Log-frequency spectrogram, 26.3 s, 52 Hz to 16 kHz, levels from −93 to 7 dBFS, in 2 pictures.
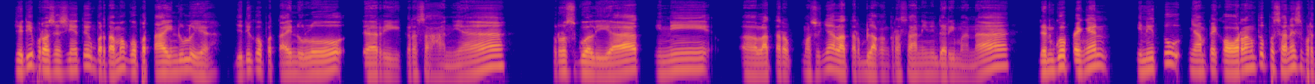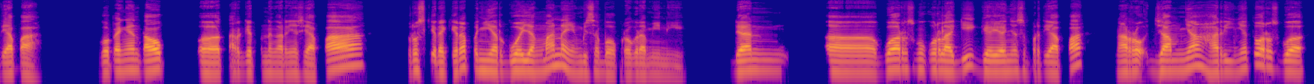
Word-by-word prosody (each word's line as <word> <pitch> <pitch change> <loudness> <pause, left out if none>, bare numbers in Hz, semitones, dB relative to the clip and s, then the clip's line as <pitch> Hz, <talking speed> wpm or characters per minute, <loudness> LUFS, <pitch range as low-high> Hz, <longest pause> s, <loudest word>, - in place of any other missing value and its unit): Jadi, 135 +8 -2
prosesnya 135 -3 -1
itu 185 - -6
yang 170 - -5
pertama 160 +2 0
gua 130 - -2
petain 120 0 0
dulu 140 +2 -5
ya. 110 -1 -6 0.2
Jadi 110 - -12
gua 140 - -3
petain 115 +1 -5
dulu 120 +7 -1 0.2
dari 110 -2 -4
keresahannya, 110 - -3 0.5
terus 125 0 -4
gua 120 -1 +1
lihat 110 +6 +3 0.2
ini, 145 +5 -5 0.3
eee, 105 -1 -4
latar 110 +1 -2
maksudnya 115 +6 -6
latar 110 -5 +1
belakang 110 -2 -3
keresahan 105 -1 -8
ini 110 - -13
dari 100 -1 -7
mana 105 - -1 0.3
dan 125 +1 0
gue 175 +6 +2
pengen 165 +7 +1 0.3
ini 145 +3 -5
tuh 225 -1 -5
nyampe 130 +1 -4
ke 125 - +1
orang 125 +7 +4
tuh 205 - -4
pesannya 165 0 -2
seperti 115 -7 -3
apa. 105 -7 +2 0.6
Gue 125 - -2
pengen 140 +1 +1
tahu, 140 +3 +9 0.4
eee, 115 -1 +6
target 125 +1 -5
pendengarnya 115 -1 -5
siapa, 160 - +5 0.4
terus 140 -1 -2
kira-kira 125 +6 +1
penyiar 135 -4 -1
gue 135 +2 +2
yang 130 -1 +2
mana 185 +5 +2
yang 120 -2 -7
bisa 120 +1 -5
bawa 110 -2 -3
program 110 -1 -3
ini. 100 -4 -14 0.5
Dan, 135 0 +3 0.5
eee, 120 -1 +4
gua 145 +1 +8
harus 145 0 -7
ngukur 140 -1 -2
lagi 135 +7 +3
gayanya 130 -1 +1
seperti 130 -4 -3
apa, - - +2 0.3
naruh 125 +1 +4
jamnya 135 +6 +3
harinya 130 +3 -3
tuh 200 - +3
harus 155 - -4
gua 130 -1 +5
125 Hz, 165 wpm, -25 LUFS, 115-140 Hz, 0.6 s, tahu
